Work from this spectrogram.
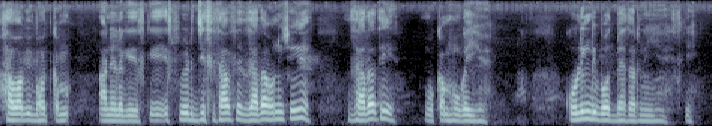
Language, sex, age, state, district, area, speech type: Urdu, male, 18-30, Uttar Pradesh, Saharanpur, urban, spontaneous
